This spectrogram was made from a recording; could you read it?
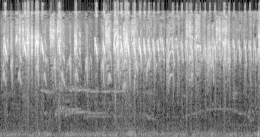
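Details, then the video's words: A continuous stream of high, buzzy twitters and chattering trills from a crimson sunbird (sogon), with faint whistled tones underneath. The recording is used to encourage other sogon to call. "TERAPI SOGON MALAS BUNYI❗PAKE AUDIO INI DIJAMIN BURUNG SOGON MANAPUN PASTI IKUT BUNYI GACOR NGLEPER"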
